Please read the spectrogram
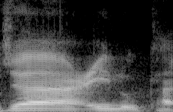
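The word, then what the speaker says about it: جَاعِلُكَ: du harakat kita lanjut kalimat jailuka ya jailuka di sini ada Mad thii lagi jauka setelah huruf Jim ya di huruf Jim itu ada mad thii Ya yang panjangnya wajib dua harakat tidak boleh kurang tidak boleh lebih juga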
